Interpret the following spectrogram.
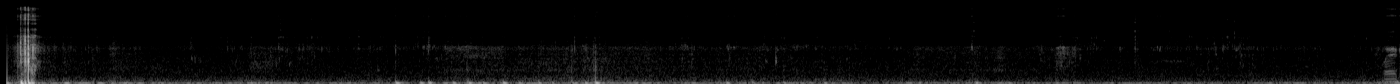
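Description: Wind buffeting the microphone of a deck-mounted camera on a sea kayak, a low irregular rumble, with light paddle and water sounds. A sharp knock comes right at the start.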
